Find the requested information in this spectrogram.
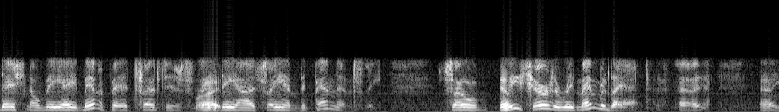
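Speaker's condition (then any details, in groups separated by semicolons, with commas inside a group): Parkinson's disease; partly from cold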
